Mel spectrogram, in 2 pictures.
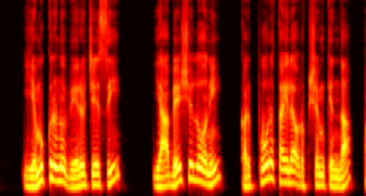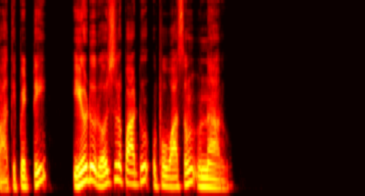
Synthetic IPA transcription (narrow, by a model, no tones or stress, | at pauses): jemukulɐnuʋe̞ːɾut͡ʃe̞ːsi | jaːbeːʂɐlo̞ːni | kɐɾpuːɾɐt̪ɐjlɐɾɐkʂɐmkind̪ɐpa̰ːt̪ipe̞ʈːi | eːɽuɾo̞ːd͡ʒulɐpaːʈuʔːpɐʋaːsɐmunːaːɾu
